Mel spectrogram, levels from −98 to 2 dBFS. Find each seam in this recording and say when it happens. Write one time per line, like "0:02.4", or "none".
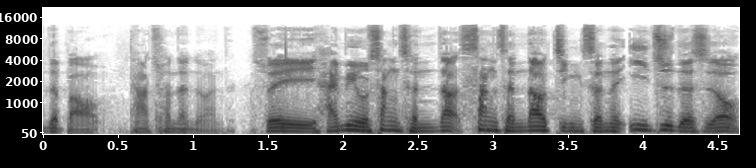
0:01.4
